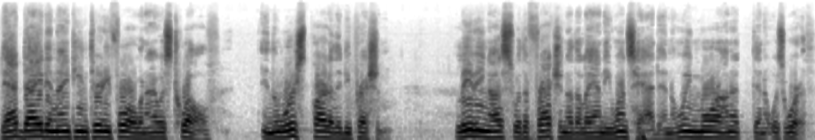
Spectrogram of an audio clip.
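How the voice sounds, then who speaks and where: A man with an Upper Midwest accent talks at a moderate pace in a fairly high pitch, with a dark, mellow tone and fairly even intonation. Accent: Upper Midwest American. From Minnesota, Red River Valley. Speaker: war veteran. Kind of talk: oral history interview. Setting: recorded interview with cameras.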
